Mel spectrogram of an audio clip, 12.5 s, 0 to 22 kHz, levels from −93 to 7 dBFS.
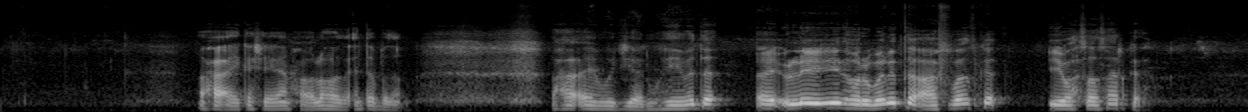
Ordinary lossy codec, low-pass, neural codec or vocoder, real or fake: none; 19.8 kHz; none; real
